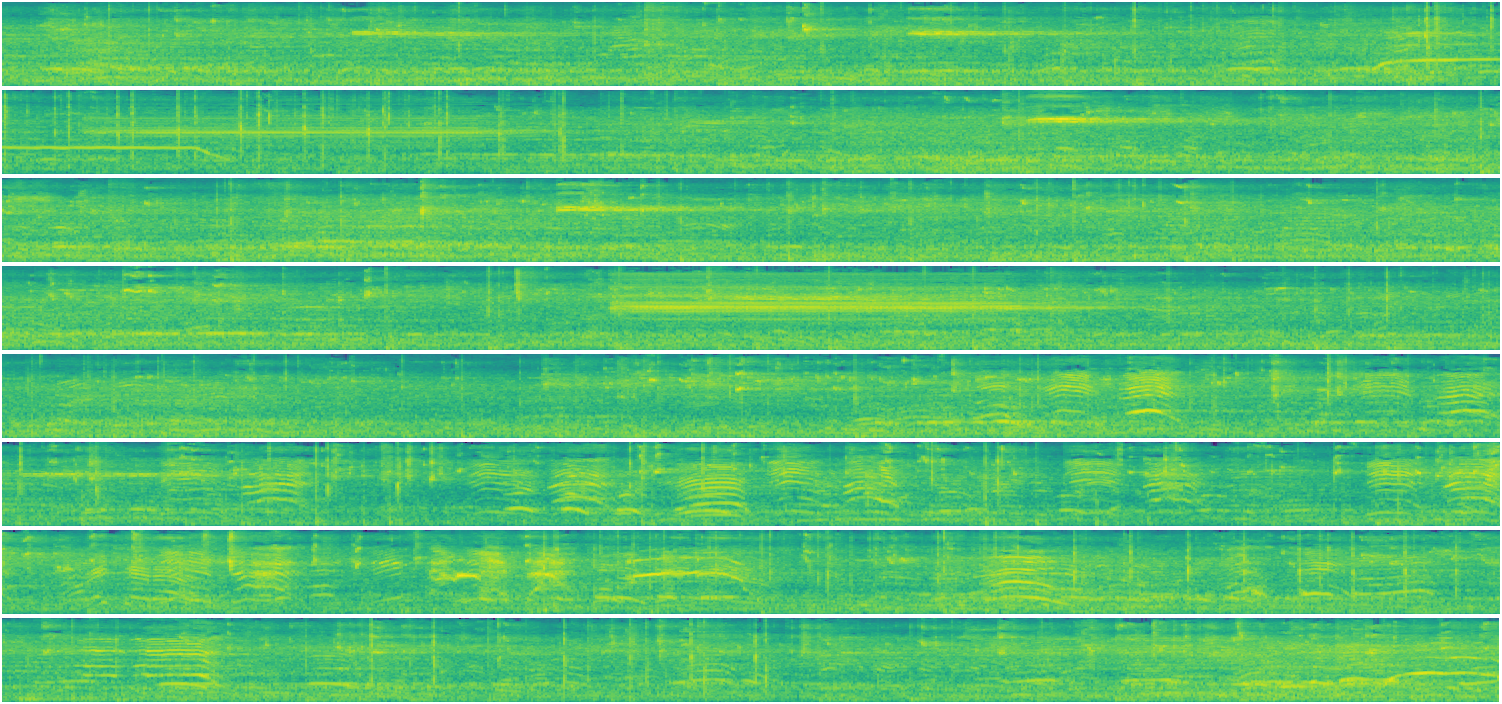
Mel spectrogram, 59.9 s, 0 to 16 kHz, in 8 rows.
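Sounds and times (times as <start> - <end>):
spectators talking: 0.0 - 59.9
sneakers squeaking on court: 0.1 - 7.2, 9.0 - 50.5, 51.1 - 59.9.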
